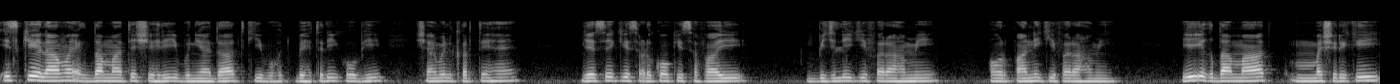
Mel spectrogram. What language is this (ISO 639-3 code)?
urd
